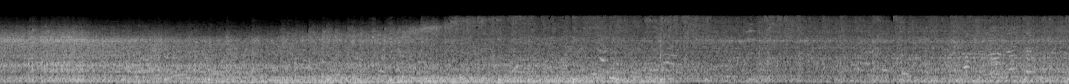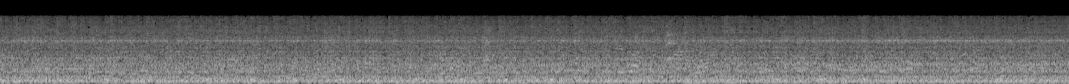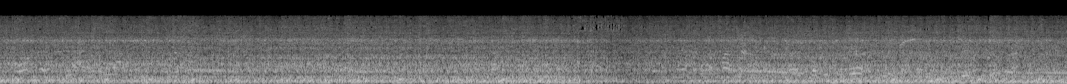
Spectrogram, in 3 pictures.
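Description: Harley-Davidson WLA's 45-cubic-inch flathead V-twin running steadily at idle after being kick-started, with two brief dips in level partway through.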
